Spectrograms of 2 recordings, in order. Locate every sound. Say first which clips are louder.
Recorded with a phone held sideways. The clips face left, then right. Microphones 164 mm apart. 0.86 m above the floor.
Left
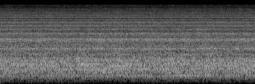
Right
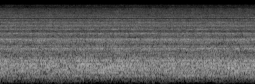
0.0 s running water: right 1 dB; 45° right (ahead or behind), 1.1 m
